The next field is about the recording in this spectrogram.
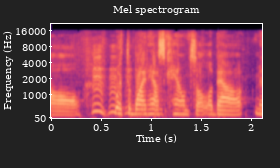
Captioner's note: laughs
